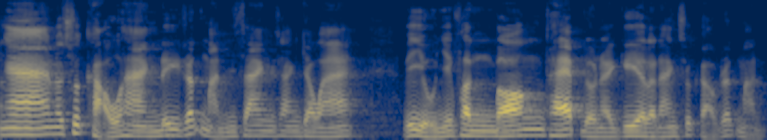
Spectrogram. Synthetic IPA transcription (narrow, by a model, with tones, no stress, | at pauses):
ŋaː˧˦nɔ˨˦swə˦˥t̚xə̰˧˩wɦaː˨˩ŋɗi˧zə˦˥t̚ma̰˧˨jŋ̟saː˧ŋsaː˧ŋt͡ɕɔ˧wʔaː˨˦ | vi˨˦zṵ˧˨ɲɨ̰˧fə˧nɓɔ˨˦nt̪ʰɛ˦˥p̚ɗo˨˩na˨˩jki˧əlaː˨˩ɗaː˧ŋswə˦˥t̚xə̰˧˨wzə˦˥t̚ma̰˧˨jŋ̟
